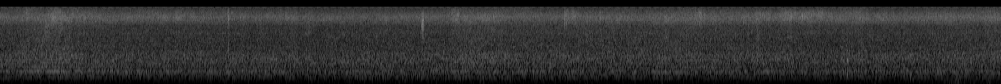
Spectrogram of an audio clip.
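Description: Honeybees buzzing in a steady, even hum around an open hive, a colony stirred up by a frame inspection and smoking.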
